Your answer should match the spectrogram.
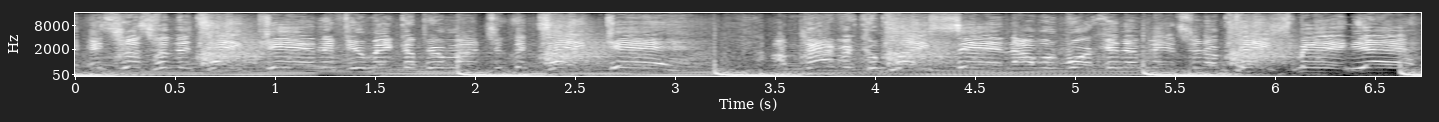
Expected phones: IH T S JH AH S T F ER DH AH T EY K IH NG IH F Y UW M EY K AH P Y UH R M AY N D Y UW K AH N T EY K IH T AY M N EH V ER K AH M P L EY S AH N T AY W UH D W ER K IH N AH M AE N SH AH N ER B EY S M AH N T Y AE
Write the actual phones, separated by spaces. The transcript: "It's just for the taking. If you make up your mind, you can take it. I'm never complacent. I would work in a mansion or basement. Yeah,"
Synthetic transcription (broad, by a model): IH T S JH AH S T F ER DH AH T EY K IH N IH F Y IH M EY K AH P Y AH R M AY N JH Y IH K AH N T EY K IH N AY M N EH V ER K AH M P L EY S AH N AY W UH D W ER K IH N AH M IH SH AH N ER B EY S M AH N Y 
